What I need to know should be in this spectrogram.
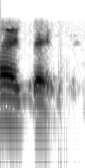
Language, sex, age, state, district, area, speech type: Kannada, female, 60+, Karnataka, Udupi, rural, conversation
